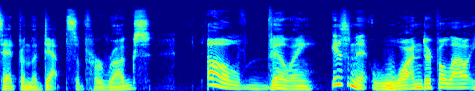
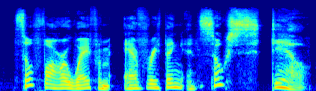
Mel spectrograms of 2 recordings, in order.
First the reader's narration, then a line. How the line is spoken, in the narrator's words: she exclaimed after a while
